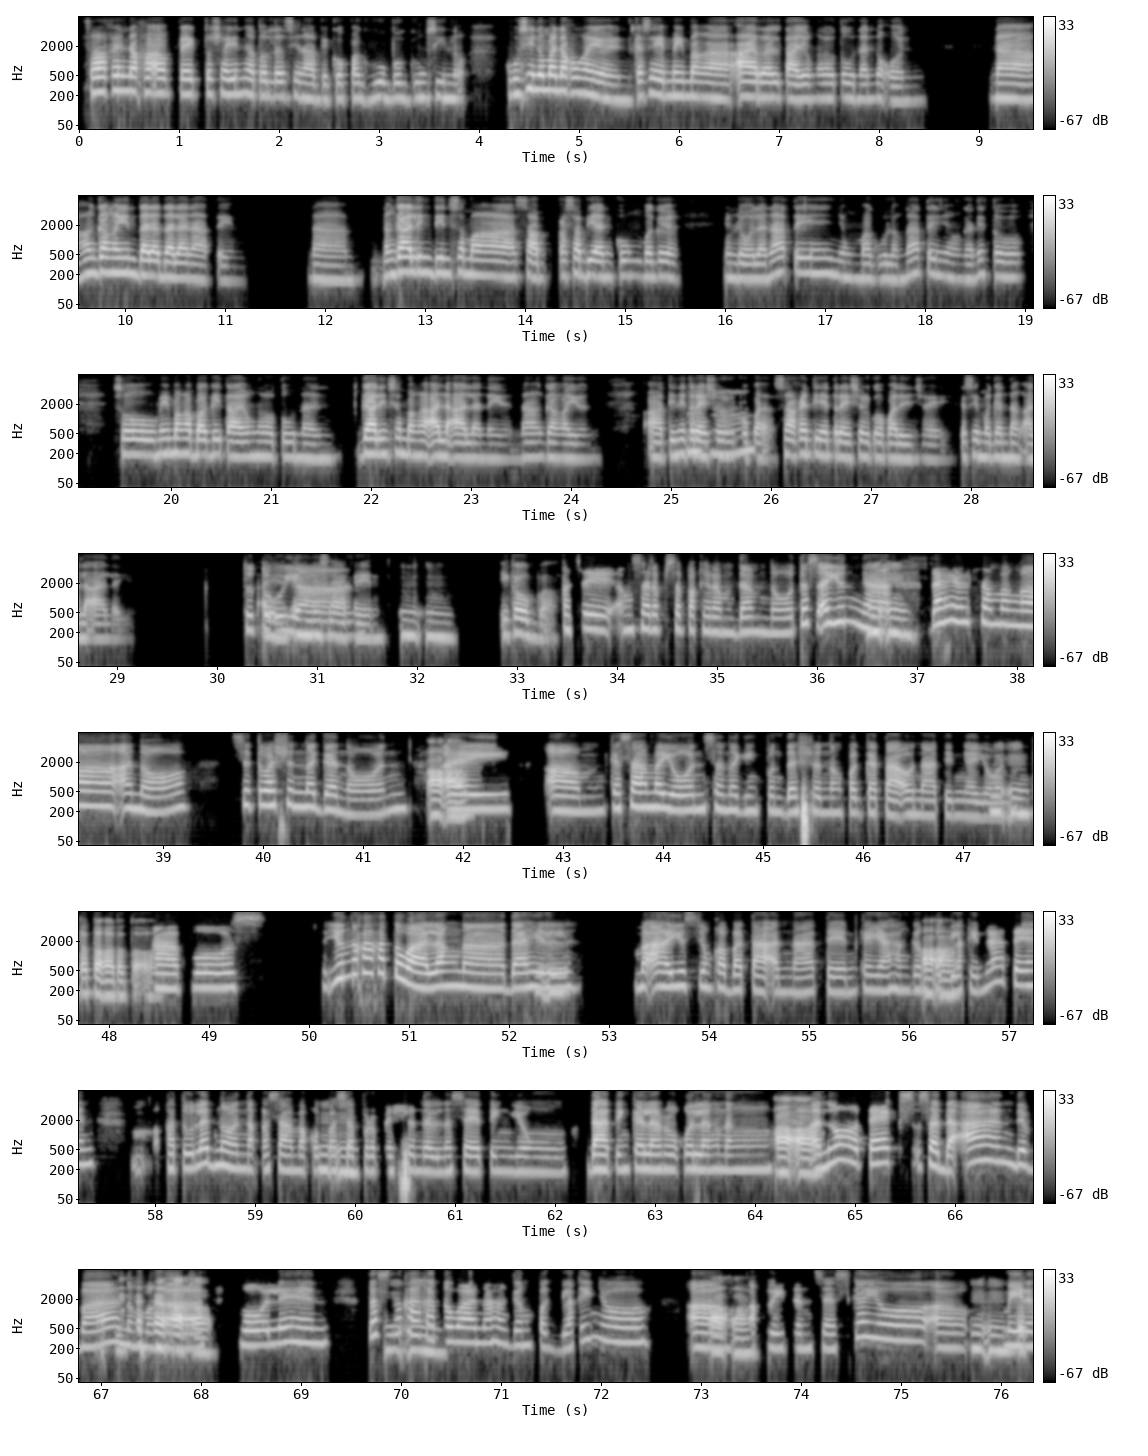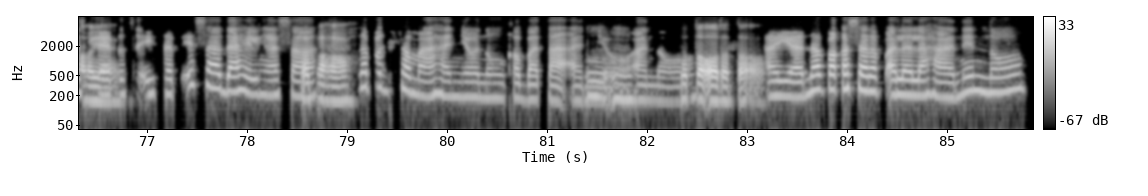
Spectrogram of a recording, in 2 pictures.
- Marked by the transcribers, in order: other background noise; tapping; chuckle; in English: "acquaintances"
- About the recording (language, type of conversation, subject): Filipino, unstructured, Anong alaala ang madalas mong balikan kapag nag-iisa ka?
